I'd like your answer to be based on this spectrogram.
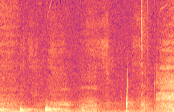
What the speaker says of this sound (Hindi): और इसके बाद एक शब्द मैं लिखता हूं व्याकरण।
